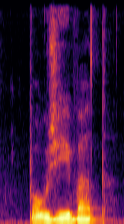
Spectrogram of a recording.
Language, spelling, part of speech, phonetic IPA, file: Czech, používat, verb, [ˈpoʔuʒiːvat], Cs-používat.ogg
- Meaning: to use [with accusative ‘something’; or with genitive ‘’] (higher register with genitive)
